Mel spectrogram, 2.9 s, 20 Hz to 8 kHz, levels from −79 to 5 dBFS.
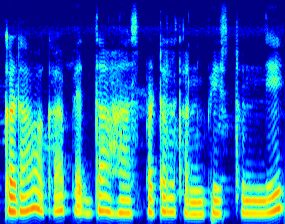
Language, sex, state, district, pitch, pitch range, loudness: Telugu, female, Telangana, Mahabubabad, 185 Hz, 170-200 Hz, -21 LUFS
